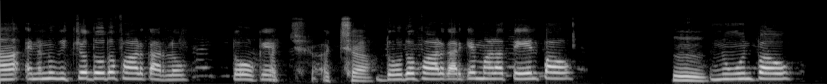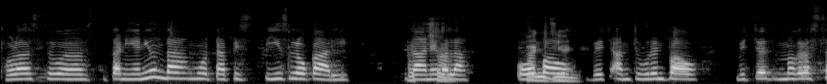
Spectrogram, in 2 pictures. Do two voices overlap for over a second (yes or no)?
no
